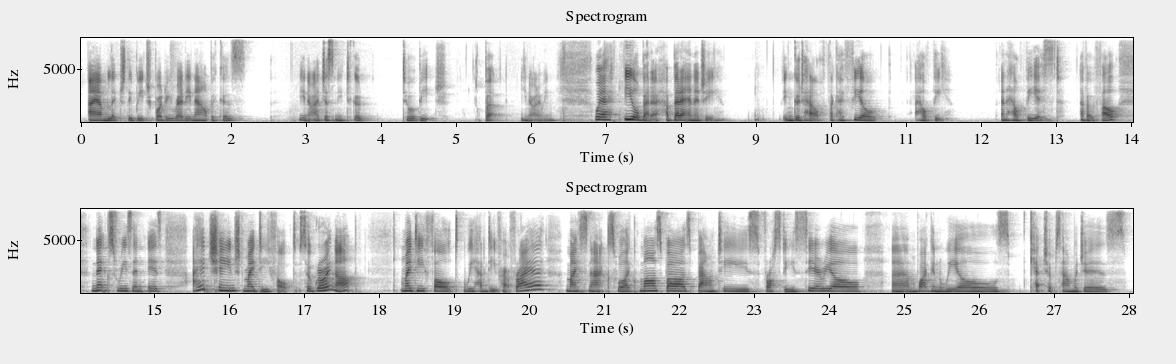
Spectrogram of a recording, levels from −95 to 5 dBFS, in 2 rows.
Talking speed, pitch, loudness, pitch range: 165 wpm, 195 Hz, -27 LUFS, 180-220 Hz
